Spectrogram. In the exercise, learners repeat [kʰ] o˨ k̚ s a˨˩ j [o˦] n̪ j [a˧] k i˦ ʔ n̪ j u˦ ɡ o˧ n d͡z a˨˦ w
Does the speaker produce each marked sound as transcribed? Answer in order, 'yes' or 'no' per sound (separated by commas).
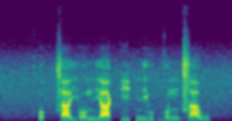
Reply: yes, no, yes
